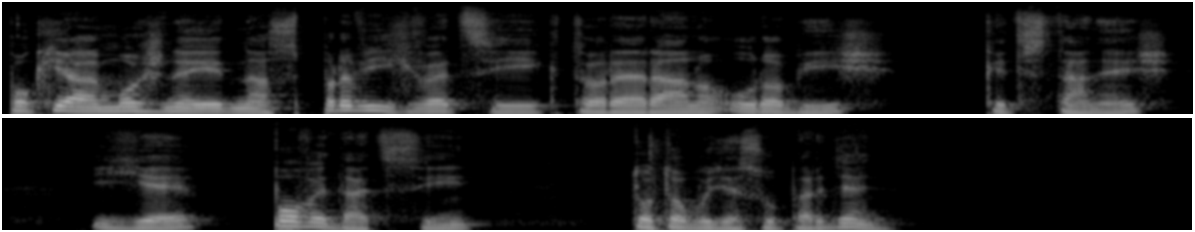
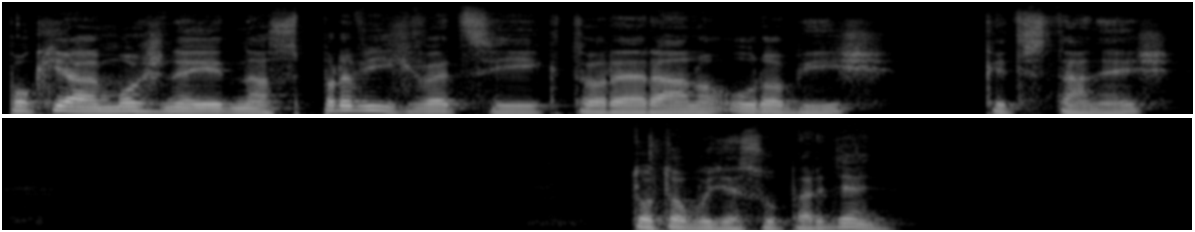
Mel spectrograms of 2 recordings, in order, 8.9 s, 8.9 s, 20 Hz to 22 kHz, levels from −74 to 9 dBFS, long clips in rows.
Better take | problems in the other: first | audio cutting out; at 4.5 s for 2 s

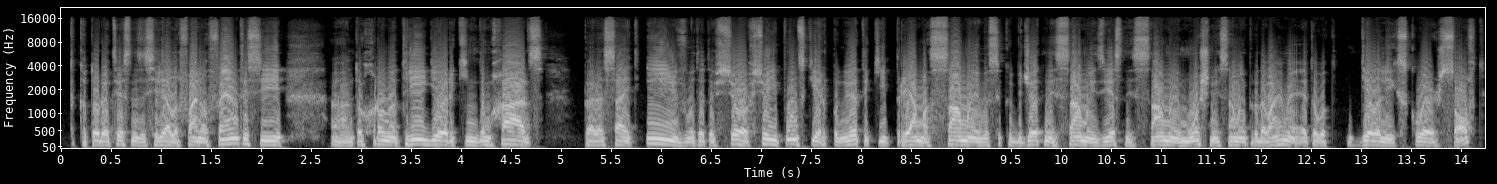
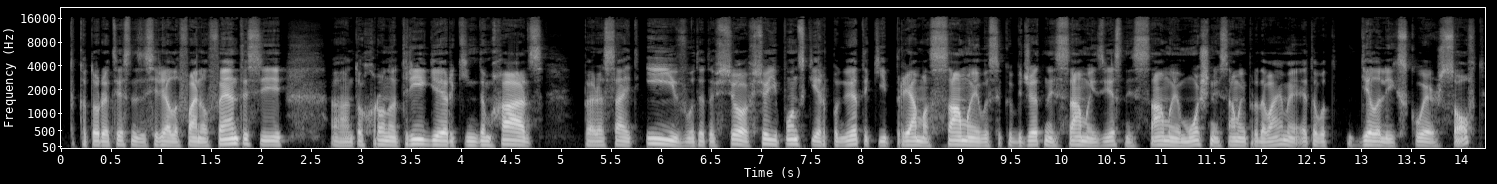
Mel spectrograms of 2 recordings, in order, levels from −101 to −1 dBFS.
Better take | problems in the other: second | distortion; heavy; 6 dB below the speech

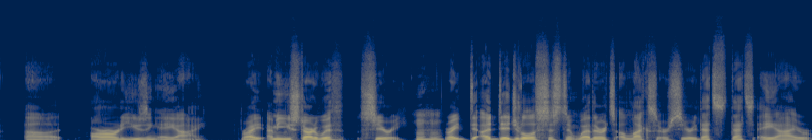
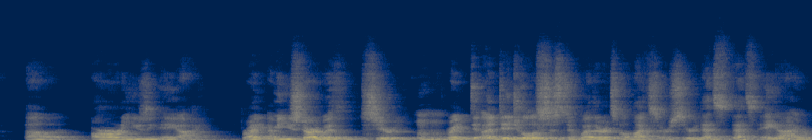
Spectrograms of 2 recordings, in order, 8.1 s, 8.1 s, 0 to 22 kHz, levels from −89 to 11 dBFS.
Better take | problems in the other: first | off-mic speech; far // room echo; noticeable; dies away in 0.6 s

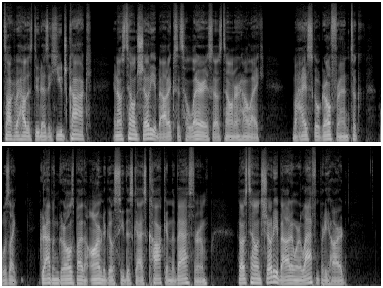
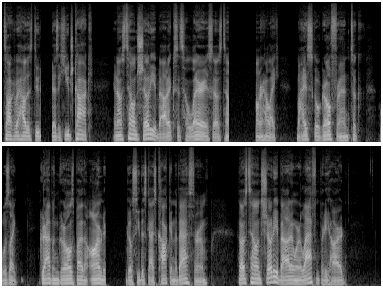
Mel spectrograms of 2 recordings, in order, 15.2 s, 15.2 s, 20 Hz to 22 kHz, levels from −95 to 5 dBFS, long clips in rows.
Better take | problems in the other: first | audio freezing; at 1 s, at 4.5 s for 0.5 s and at 9.5 s

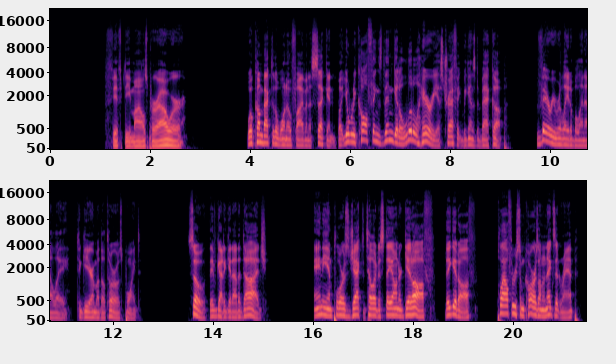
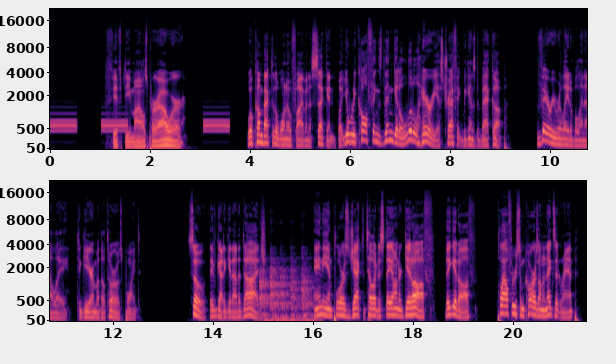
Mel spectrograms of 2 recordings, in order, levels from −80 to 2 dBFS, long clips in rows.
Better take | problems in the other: first | phone ringing; noticeable; until 3.5 s; peak 9 dB below the speech // door banging; noticeable; from 15 to 16 s; peak 6 dB below the speech

